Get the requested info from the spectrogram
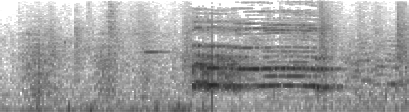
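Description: A rooster crows once, a single long call of about a second and a half that begins about two seconds in and is the loudest sound here. Before it come faint knocks of plastic being handled.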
